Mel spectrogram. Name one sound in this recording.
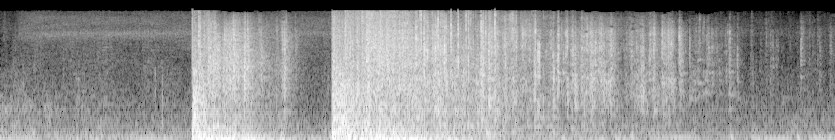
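Wooden boards crash and splinter loudly.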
